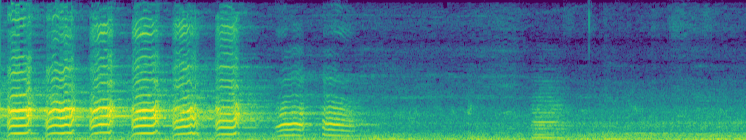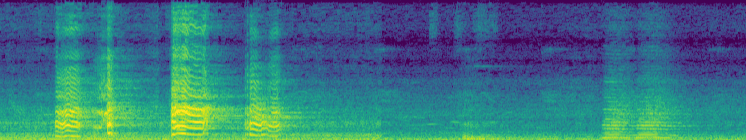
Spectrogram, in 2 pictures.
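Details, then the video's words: Baby parrot uttering a rapid string of harsh squawks at first, then scattered bent, nasal calls with gaps, against low background noise. "natural funny parrot sound"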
